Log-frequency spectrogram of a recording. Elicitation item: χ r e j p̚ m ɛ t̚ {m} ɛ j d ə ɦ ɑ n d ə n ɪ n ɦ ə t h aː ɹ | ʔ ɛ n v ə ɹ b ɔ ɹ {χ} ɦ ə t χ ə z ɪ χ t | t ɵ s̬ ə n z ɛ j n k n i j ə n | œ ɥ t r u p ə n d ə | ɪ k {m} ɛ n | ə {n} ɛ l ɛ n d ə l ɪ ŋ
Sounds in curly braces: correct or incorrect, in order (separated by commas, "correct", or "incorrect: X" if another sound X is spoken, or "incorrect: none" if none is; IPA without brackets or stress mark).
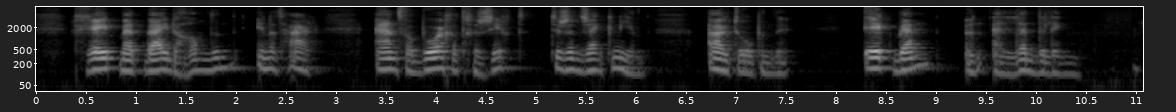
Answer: incorrect: b, correct, incorrect: b, correct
